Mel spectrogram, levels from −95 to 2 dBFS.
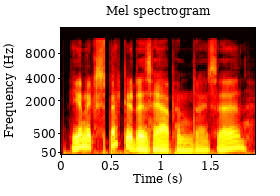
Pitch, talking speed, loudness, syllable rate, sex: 110 Hz, 185 wpm, -18 LUFS, 6.3 syllables/s, male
